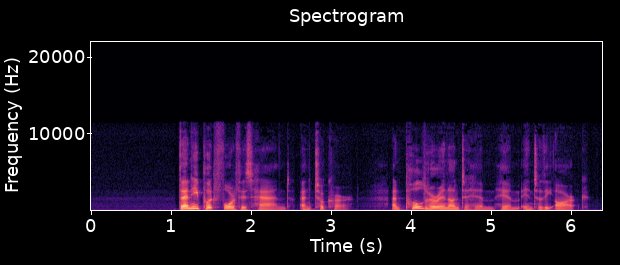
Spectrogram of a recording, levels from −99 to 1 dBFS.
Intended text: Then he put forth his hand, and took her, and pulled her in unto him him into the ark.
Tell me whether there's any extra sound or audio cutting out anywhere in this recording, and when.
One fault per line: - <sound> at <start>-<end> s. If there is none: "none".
none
